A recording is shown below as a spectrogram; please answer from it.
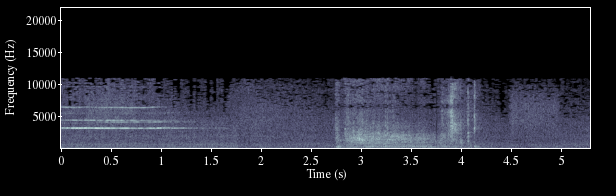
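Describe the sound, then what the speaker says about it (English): A train in the PlayStation 4 game Max Payne rolls along with a steady low rumble and a thin high wheel squeal, followed by louder screeching, rattling bursts as it carries on, with no speech. "the train doors had already shut behind me, and I was in for the ride"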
